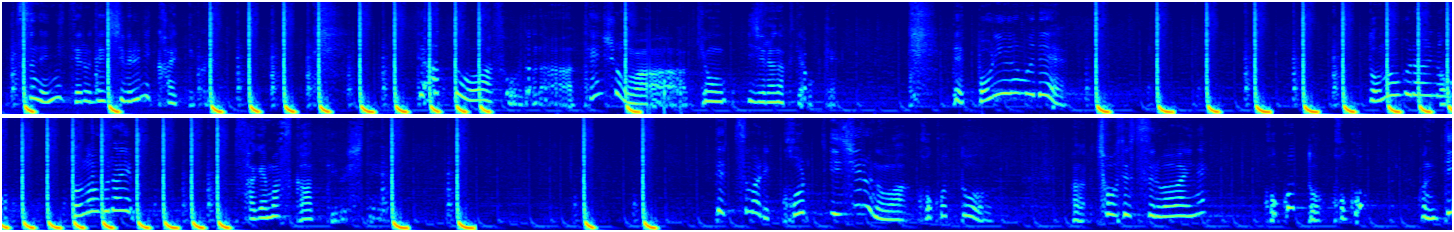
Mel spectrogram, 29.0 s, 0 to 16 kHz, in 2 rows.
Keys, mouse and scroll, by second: 9.7-12.3 drag, 17.6 click, 19.7-21.5 drag, 24.6-25.8 drag, 26.5 click, 27.7 click.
